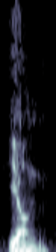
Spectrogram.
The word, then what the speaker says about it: young: avant une voyelle nasale, ce mot-là est prononcé young. Young. Young. Donc avec un son qui ressemble un peu au yan, au en français, mais qui est quand même plus centralisé, un peu plus relâché, et qui donne young.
